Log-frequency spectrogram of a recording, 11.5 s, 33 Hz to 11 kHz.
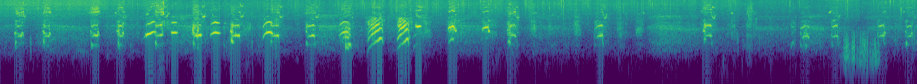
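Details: Sofiko, a Segugio Italiano, giving tongue on a hare hunt in Evros, 5 October 2019, following a night of storms and rain. A long run of sharp, rising yelps, a brief lull, then scattered barks resume.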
